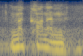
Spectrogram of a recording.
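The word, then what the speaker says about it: Makonnen: Mokonene. Spell it.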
